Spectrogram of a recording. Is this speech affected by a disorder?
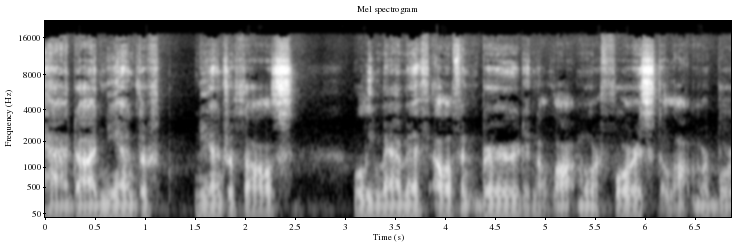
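No.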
